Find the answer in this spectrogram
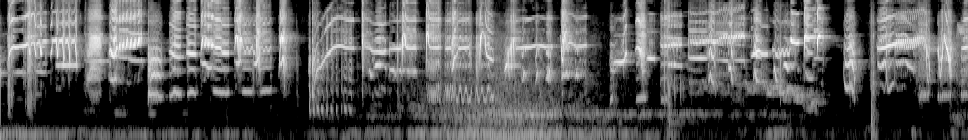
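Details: Gacor jongkangan pouring out a dense, fast stream of high twittering chirps, trills and sliding whistles with hardly a break; brief low noise in the background.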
